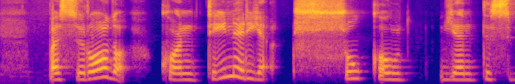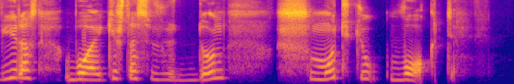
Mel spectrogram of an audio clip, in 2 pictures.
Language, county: Lithuanian, Vilnius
